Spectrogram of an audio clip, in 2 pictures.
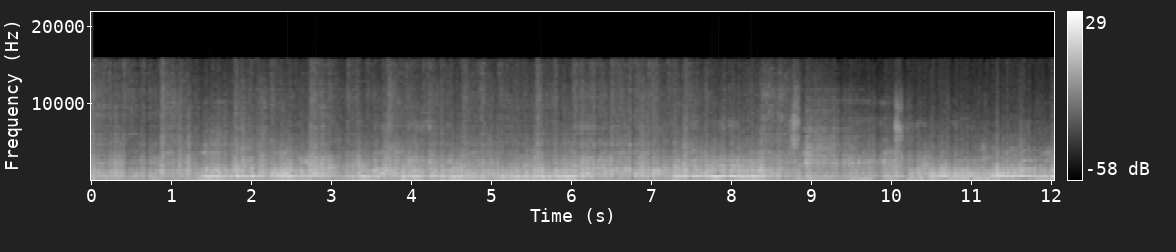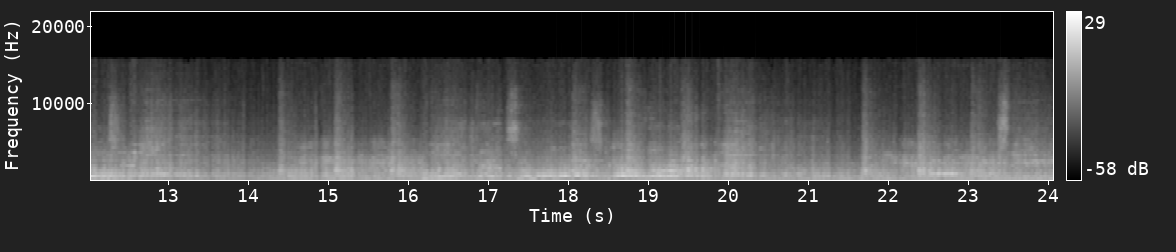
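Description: A live band playing in a large hall: a singer's sustained, gliding melody over guitar and drums.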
